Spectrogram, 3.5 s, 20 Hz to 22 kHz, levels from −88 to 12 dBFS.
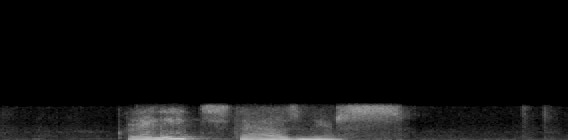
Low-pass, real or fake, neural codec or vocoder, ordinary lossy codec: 5.4 kHz; fake; codec, 16 kHz, 1.1 kbps, Voila-Tokenizer; Opus, 16 kbps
